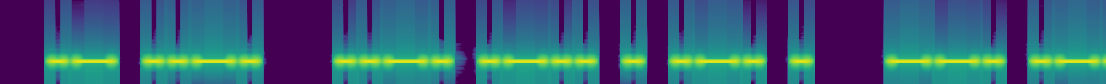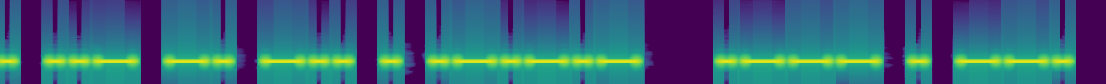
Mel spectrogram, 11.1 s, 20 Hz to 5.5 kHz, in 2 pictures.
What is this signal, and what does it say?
Morse code, heard as a keyed tone, about 20 wpm, 600 Hz. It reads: AF FLERE GRUNDE. JEG
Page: Ferie 20 wpm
